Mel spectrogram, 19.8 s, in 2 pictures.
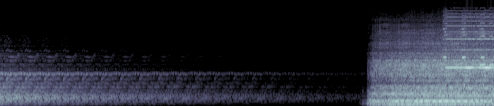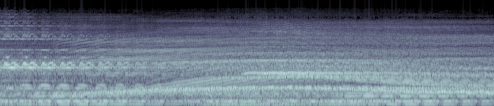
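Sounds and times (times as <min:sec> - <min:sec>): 
siren: 0:07.4 - 0:19.6.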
